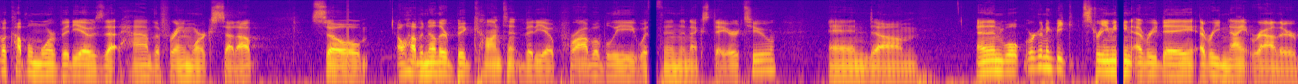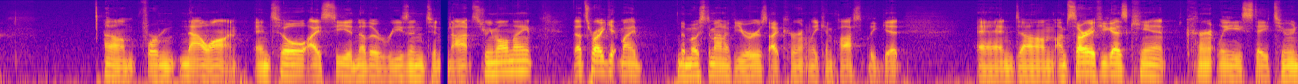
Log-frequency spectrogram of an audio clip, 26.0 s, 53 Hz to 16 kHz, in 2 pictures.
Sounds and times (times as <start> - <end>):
Speech: 0.0 - 13.0, 14.0 - 22.0, 22.8 - 25.9.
